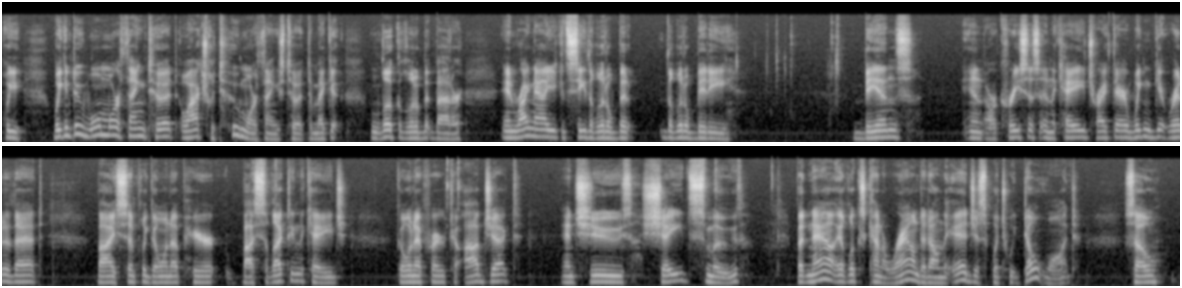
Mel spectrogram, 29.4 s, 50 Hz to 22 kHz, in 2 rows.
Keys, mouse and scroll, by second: 8.8-9.8 scroll up 3, 9.9 shift+middle click, 18.0 right click, 20.3 click.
